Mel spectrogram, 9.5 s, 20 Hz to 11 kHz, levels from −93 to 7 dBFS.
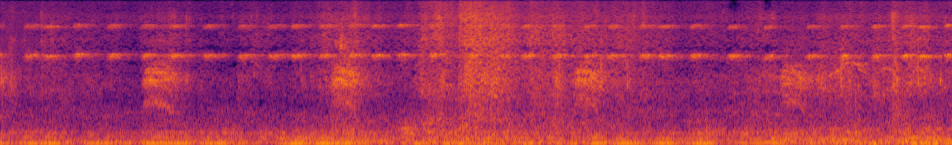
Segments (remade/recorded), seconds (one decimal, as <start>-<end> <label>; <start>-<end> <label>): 0.0-4.5 recorded; 4.5-5.1 remade; 5.1-7.2 recorded; 7.2-7.8 remade; 7.8-9.5 recorded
